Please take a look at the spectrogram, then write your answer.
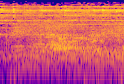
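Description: Bells ring together in a dense, shimmering wash of overlapping metallic tones, holding a steady loudness throughout the short stretch without any clear pause between strikes.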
